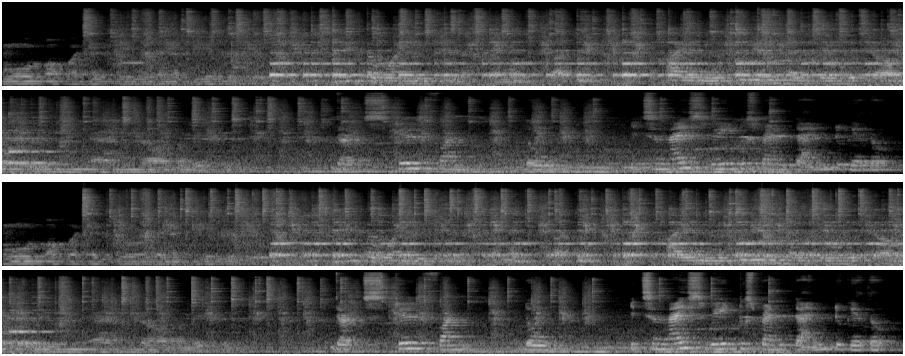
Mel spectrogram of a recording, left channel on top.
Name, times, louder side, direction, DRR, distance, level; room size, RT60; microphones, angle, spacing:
voice 1, 0.0-5.6 6.6-11.4, equal, 10° left, -4 dB, 0.5 m, -32 dB
sound 1, 0.8-15.0 15.6-15.7 16.1-16.2 16.7-16.9, right 3 dB, 80° right, 0.8 m, -33 dB
sound 2, 1.1-16.8, left 1 dB, 75° left, 0.5 m, -37 dB
Dishes pots and pans, 2.7-9.5, left 2 dB, 40° left, 1.2 m, -26 dB
voice 2, 12.3-13.7 14.2-14.6 15.3-17.8, right 4 dB, 55° right, 2 dB, 0.3 m, -26 dB
3.3 x 2.3 x 3.1 m, 0.99 s
head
